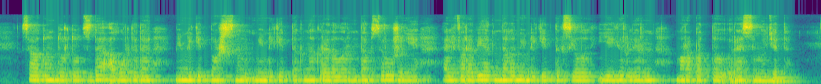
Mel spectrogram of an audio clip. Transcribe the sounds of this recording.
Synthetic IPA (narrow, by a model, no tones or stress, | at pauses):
sɑʁɑt̪wo̞nt̪ʰɵɾt̪wo̞t̪əzd̪ɑʔɑʁwoɾd̪ɑd̪ɑme̞mle̞kʲe̞t̪̚bɑsʃə̥sənəɴme̞mle̞kʲe̞t̪ːɪknoɡrʔad̪alˠɑɾənt̪ʰɑpsəɾuʒæne̞ælʲfaɾabijɑt̪ənd̪ɑʁəme̞mle̞kʲe̞t̪ːɪksəjlˠəqjeɡʲe̞ɾle̞ɾɪnmɑɾɑpɑt̪ːɑwɾæsɪmwɵt̪e̞d̪ɪ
